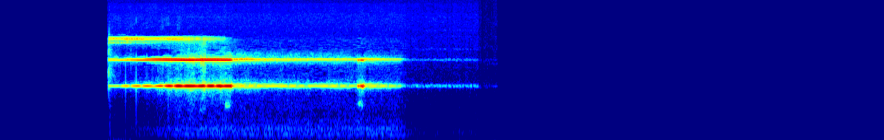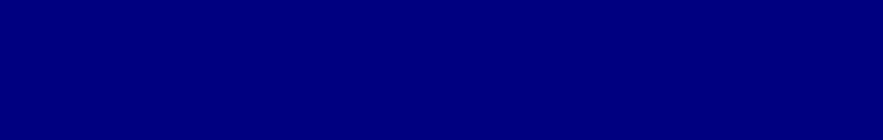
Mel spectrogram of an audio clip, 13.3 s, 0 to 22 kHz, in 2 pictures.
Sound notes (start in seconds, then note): 0.8 bells ringing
